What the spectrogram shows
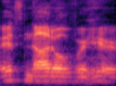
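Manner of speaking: put-on cranky old man voice. Mocking an aged-up movie hero's voice: imitating a get off my lawn voice. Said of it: "his get off my lawn voice".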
